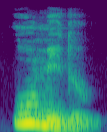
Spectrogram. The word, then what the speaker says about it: úmido: Ou encore úmido. Donc on accentue là où est l'accent sur le U qui se lit OU.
